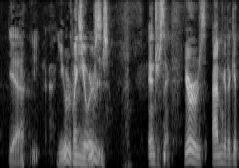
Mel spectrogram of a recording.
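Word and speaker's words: Ewers: Manning popping off with ERS do I say that right eers ear Quin ERS it's spelled it's like yours with an accent yeah yours interesting yours I'm gonna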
